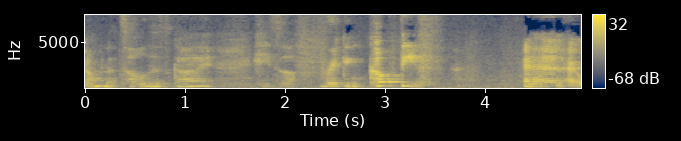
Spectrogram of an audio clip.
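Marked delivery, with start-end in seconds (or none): 0.0-3.6 whispered softly under her breath; scheming whisper. Retold or imitated. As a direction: hiss it like a secret plan against the delivery guy. Plotting aside, unvoiced whisper.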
